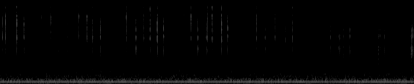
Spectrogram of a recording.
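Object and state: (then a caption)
Glass pickle jar. Long stiletto nails tap and scratch the paper-labeled glass body of a full, medium-size Vlasic pickle jar. Quick, bright clicking taps and dry scratchy rustles come in uneven bursts, each dying away almost instantly. They sit over a steady low hum at a quiet level.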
